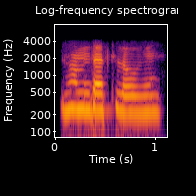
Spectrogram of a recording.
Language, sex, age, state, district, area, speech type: Hindi, female, 45-60, Madhya Pradesh, Ujjain, urban, conversation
